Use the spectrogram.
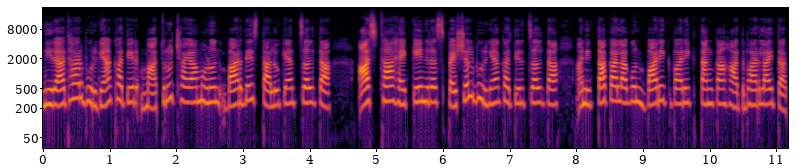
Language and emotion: Goan Konkani, neutral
